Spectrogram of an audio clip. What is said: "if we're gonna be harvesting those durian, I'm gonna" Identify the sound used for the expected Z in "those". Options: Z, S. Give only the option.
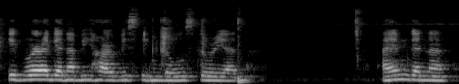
S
